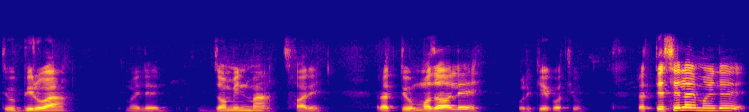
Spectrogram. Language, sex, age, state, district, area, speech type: Nepali, male, 45-60, West Bengal, Kalimpong, rural, spontaneous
